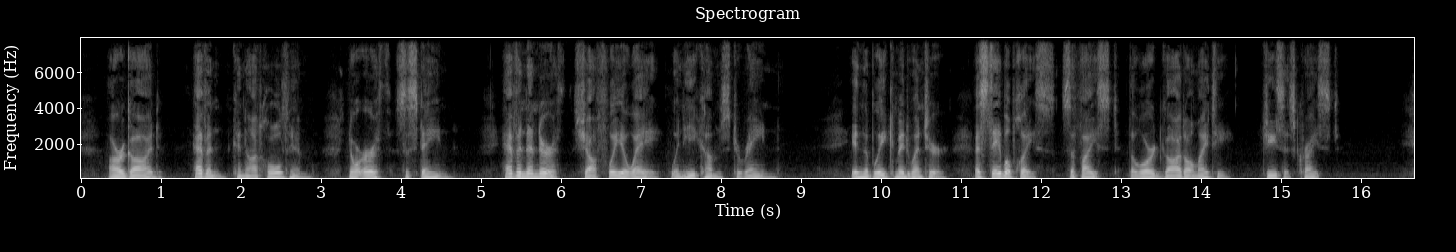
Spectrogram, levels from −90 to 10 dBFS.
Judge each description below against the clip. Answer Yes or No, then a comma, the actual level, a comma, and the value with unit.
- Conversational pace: No, slow, 125 wpm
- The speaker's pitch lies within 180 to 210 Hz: No, low, 120 Hz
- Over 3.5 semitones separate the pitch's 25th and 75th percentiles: Yes, average, 3.9 semitones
